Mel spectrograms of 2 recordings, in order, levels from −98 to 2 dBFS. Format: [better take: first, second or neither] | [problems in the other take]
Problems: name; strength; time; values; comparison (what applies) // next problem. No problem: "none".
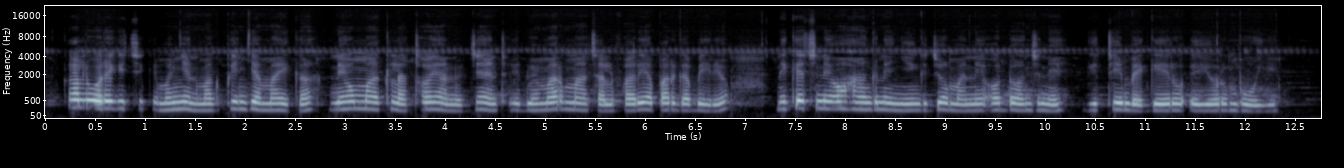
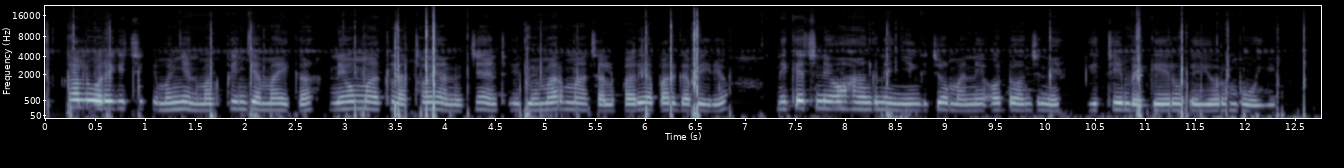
first | noise reduction (classical method spectral subtraction)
